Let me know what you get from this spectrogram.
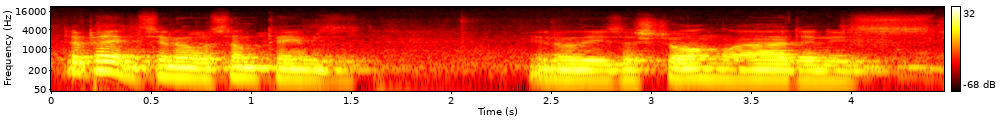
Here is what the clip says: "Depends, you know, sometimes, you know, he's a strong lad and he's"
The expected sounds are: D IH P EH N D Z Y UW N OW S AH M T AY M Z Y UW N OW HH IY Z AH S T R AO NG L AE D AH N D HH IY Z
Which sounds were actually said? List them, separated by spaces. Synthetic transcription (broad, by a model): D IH P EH N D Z Y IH N OW S AH M T AY M Z Y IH N OW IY Z AH S T R AO NG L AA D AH N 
